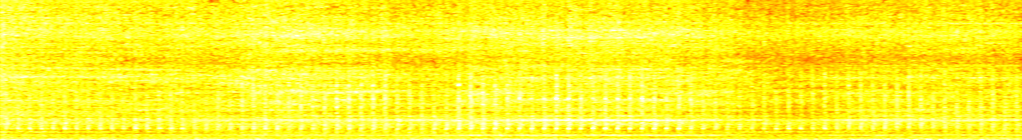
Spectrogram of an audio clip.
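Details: Gardner Denver screw air compressor: a heavy, uneven low thumping under the steady drone. The knocking came from a defective pressure valve and was fixed by replacing it.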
